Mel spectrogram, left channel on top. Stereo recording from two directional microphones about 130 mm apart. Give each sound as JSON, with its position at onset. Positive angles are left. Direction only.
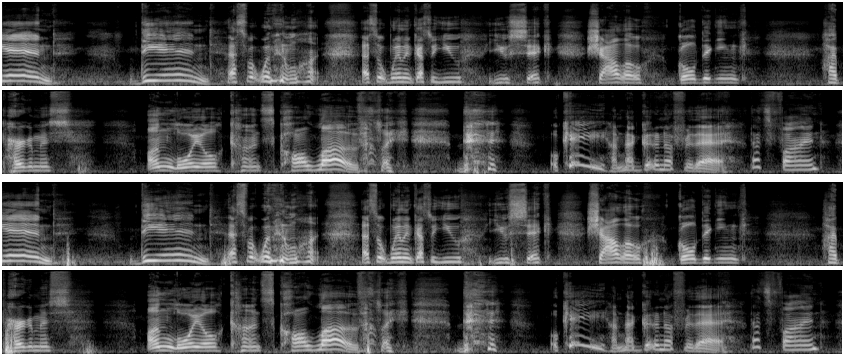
{"t": 0.0, "sound": "speech", "side_deg": -35}
{"t": 2.4, "sound": "speech", "side_deg": -60}
{"t": 3.0, "sound": "speech", "side_deg": -40}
